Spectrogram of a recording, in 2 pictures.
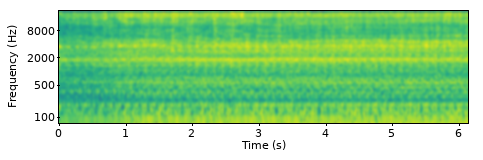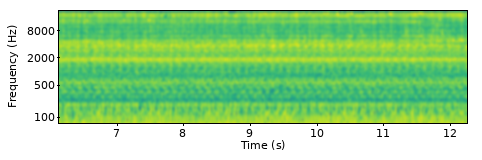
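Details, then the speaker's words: Kioti NX6010 hydrostatic tractor after hydro filter housing change, clear suction line fitted, recorded close up at rear as it warms: steady diesel drone with faint constant whine and churning; small bubbles show air entering the hydro system again. "and then here I'm gonna get real close so you guys hear it but here is where I can hear that the problem is definitely back"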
